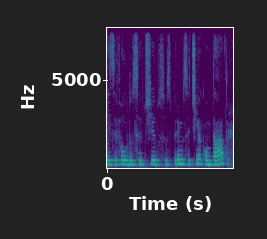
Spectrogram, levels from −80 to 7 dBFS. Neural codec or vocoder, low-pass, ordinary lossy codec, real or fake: none; none; none; real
